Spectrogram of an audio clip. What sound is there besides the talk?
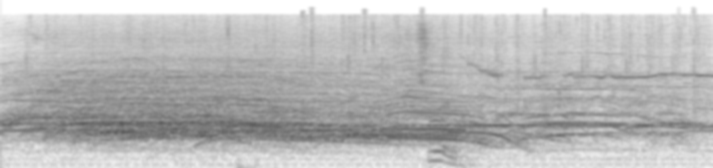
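audience cheering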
